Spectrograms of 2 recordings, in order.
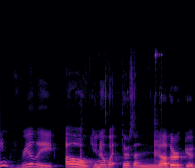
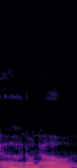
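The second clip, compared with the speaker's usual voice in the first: slow, faltering, unconfident, groping for words; 6 dB quieter than usual. Showing how lacking confidence sounds: unconfident, unsure voice. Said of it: "if you sound like".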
